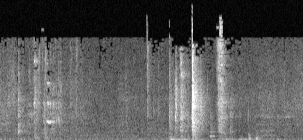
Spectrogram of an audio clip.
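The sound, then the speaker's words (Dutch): A balcony door is slid and pulled shut, a short scraping rattle building to a firm clunk around the middle, followed by a few lighter knocks in otherwise quiet surroundings. “maar ik doe eventjes deze deur.”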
